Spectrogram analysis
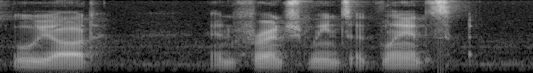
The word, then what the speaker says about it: oeillade: so down to origin ouiad an amorous glance has been in english for more than 400 years but remains completely unnaturalized from the word is obviously french it's pronunciation not obvious uyad and french means a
